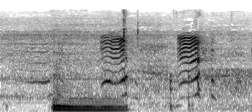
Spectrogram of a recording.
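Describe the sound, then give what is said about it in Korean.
A baby cries in two loud, quavering wails as its mother leaves for work, the first long and strained, the second shorter after a brief pause. “아유 우리 애기 엄마 출근한다고 울었죠 울지마 울지마 울지마 울지마 울지마”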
